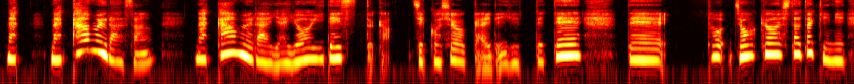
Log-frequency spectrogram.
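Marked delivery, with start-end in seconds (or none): 0.5-3.6 slow 中村 with the pitch rising on か; rising Kyushu intonation. Shown as a demonstration. Introducing herself as a child, slow rising pitch on 中村. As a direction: draw out 中村弥生 with a lift in the middle. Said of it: "上がるイントネーションでよく呼ばれる".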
